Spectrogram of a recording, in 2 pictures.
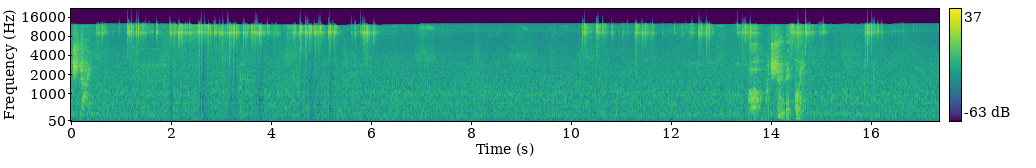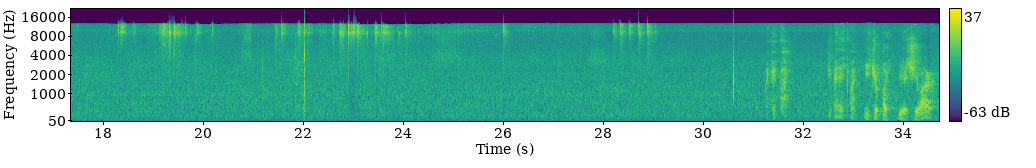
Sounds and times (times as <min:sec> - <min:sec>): Inside, small room: 0:00.0 - 0:34.7.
